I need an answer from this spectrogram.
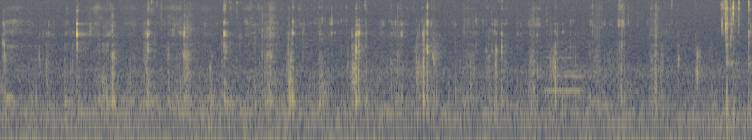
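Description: Close-up chewing of Caesar salad with lettuce: many short, crisp crunches and clicks at an irregular pace.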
